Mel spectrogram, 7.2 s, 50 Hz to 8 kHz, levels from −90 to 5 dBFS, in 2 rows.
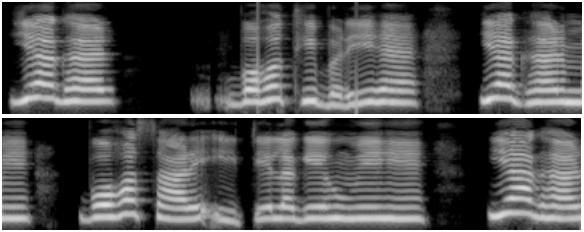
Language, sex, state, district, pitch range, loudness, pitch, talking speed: Hindi, female, Bihar, Supaul, 275-325 Hz, -16 LUFS, 285 Hz, 150 wpm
